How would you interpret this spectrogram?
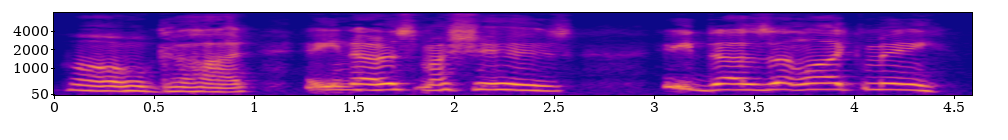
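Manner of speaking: put-on panicked girl's thought. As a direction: voice her worry as a nervous teen girl. Girl voiced in comic thoughts.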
